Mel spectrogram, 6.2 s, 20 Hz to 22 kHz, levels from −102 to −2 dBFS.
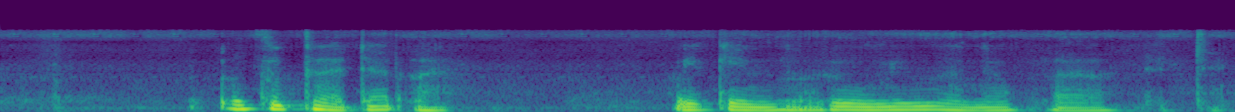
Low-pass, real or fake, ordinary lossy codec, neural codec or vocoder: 7.2 kHz; fake; none; codec, 16 kHz, 1.1 kbps, Voila-Tokenizer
